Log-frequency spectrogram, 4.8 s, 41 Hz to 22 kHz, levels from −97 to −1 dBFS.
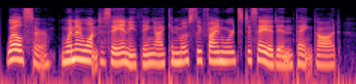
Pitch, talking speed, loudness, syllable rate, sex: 210 Hz, 240 wpm, -19 LUFS, 5.2 syllables/s, female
